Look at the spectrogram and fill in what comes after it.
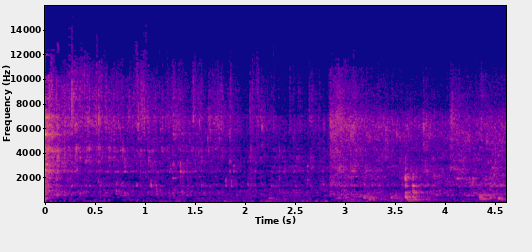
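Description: Sliced onions and ginger-garlic paste sizzling in hot oil in a steel pressure cooker as they are stirred with a wooden spatula, a steady frying hiss with a brief knock of the spatula against the pot near the end.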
